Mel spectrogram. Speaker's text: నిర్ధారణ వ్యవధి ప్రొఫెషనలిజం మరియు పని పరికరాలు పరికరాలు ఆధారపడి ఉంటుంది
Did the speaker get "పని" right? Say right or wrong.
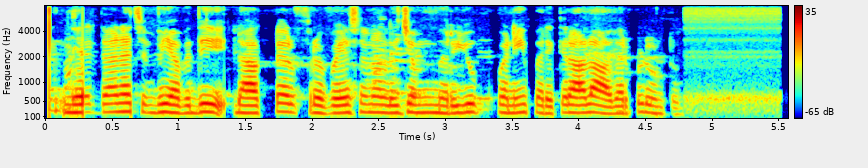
right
